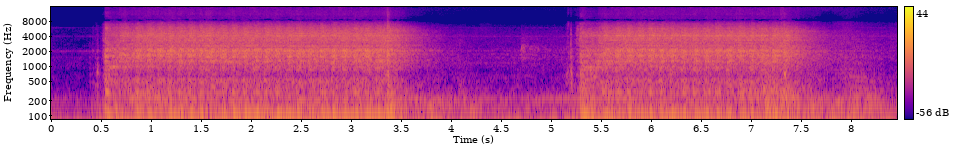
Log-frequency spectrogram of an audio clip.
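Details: 2016 Hyundai Accent petrol engine cranks steadily in two bursts, about three turns a second, but never catches; lights and engine light on, fuel present, no codes, injector pulse not arriving, so coil and injector wiring are to be checked.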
